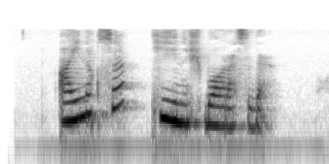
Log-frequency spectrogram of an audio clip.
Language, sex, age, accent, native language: Uzbek, female, 18-24, Navoiy, Uzbek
